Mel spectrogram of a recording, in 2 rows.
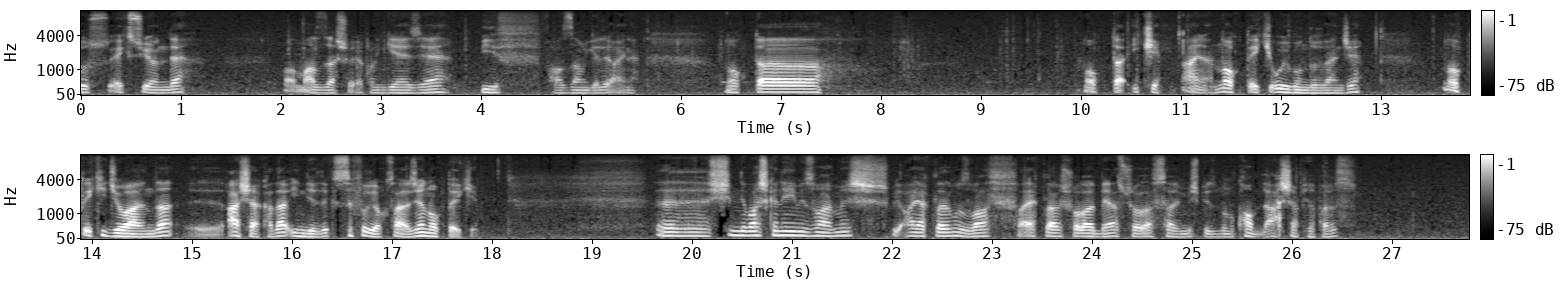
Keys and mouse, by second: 3.0 g, 10.9 KP_0, 11.7 z, 13.0 shift+space, 13.7 shift+space, 13.9 z, 14.6-16.8 middle drag, 17.5 Tab, 20.0 shift+space, 26.1 shift+space.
